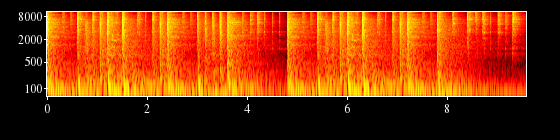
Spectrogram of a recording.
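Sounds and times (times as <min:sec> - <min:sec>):
cinematic loop of drum kit rhythms: 0:00.0 - 0:09.5.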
